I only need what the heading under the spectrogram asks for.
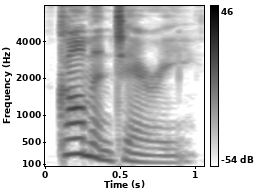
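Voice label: "commentary", English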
